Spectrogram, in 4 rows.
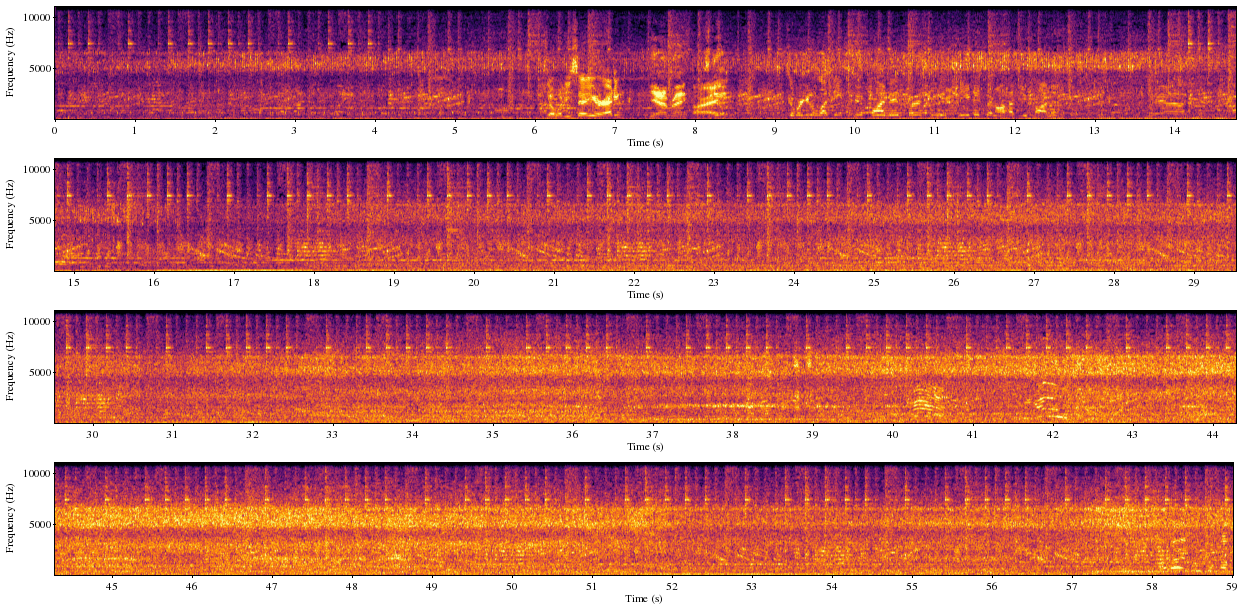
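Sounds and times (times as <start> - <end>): music track: 0.0 - 59.0
propeller plane droning: 0.0 - 59.0.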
